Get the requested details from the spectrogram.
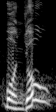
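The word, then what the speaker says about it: bonjour: Tulisannya bon jowur? Bacanya bonjou.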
